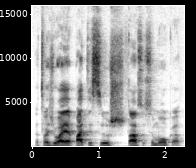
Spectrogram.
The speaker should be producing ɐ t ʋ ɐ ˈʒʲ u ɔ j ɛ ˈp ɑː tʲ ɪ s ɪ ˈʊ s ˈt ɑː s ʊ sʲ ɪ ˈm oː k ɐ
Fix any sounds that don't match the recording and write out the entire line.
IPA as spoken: ɐ t ʋ ɐ ˈʒʲ u ɔ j ɛ ˈp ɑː tʲ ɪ s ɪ ˈʊ ʃ ˈt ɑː s ʊ sʲ ɪ ˈm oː k ɐ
